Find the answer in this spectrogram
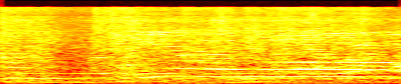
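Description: Background voices of people in a busy room, with one voice holding a long steady note from about half a second in.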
